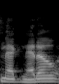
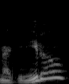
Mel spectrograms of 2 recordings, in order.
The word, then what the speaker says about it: Magneto: as Magneto until you heard it pronounced aloud as Magneto, or did you Was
